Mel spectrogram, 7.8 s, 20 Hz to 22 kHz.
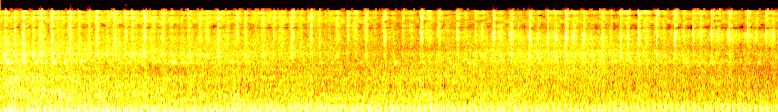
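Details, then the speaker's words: Poulan 38-inch riding mower running: small engine with fast even chatter and rough whirring underneath, likely a dead idler bearing under the deck; owner will order replacements. "you can hear that there's an idler bearing or something underneath that's dead i'll go ahead and order them"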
